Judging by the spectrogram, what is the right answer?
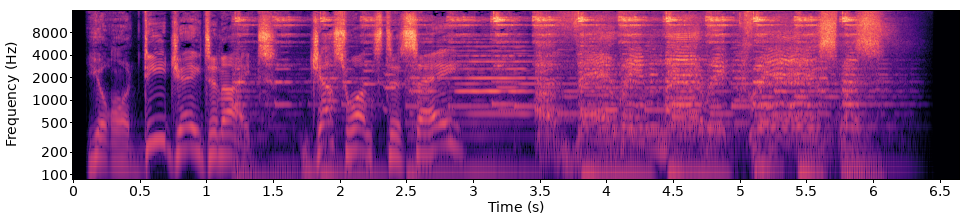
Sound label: Christmas Jingles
